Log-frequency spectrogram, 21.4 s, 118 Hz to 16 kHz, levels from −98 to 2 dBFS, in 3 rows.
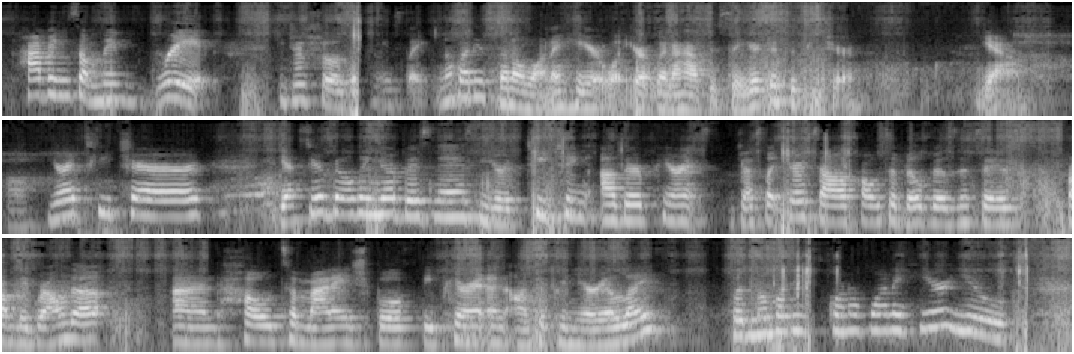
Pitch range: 180-255 Hz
